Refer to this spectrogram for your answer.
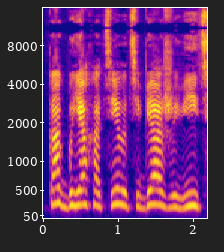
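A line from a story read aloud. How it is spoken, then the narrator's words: Bitter, sighing. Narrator (Russian): сказал чудовище и горько вздохнуло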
